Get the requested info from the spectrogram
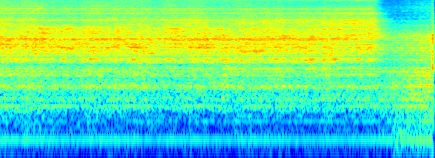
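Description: Mini wood lathe running with a turning tool cutting the spinning wood: a steady, rough hissing cut over the motor's low hum, which eases off near the end.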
